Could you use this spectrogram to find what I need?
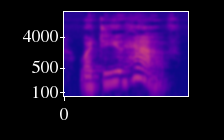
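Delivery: pitch sinks downward on the word "have". Teaching English intonation, reading an example open question with falling intonation. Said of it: "Falling intonation because it's an open".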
